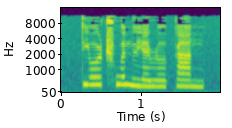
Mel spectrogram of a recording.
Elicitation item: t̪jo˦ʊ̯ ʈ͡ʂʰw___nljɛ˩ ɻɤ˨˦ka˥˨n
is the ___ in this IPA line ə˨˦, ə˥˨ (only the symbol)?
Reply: ə˥˨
